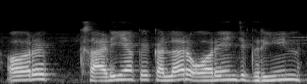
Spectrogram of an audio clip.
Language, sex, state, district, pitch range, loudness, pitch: Hindi, female, Maharashtra, Mumbai Suburban, 185-220 Hz, -15 LUFS, 205 Hz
